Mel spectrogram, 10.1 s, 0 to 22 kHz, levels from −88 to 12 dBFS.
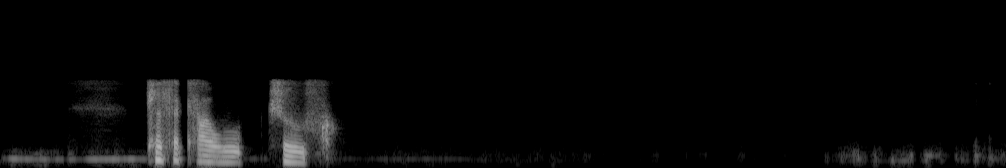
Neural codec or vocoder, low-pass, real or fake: codec, 44.1 kHz, 2.6 kbps, DAC; 3.6 kHz; fake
